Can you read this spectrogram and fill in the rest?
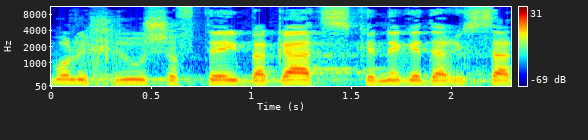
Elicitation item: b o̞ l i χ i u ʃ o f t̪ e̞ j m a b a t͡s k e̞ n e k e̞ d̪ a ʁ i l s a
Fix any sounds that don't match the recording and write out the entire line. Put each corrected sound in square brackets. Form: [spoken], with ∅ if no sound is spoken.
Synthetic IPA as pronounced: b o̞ l i χ i u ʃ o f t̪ e̞ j [b] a [ɡ] a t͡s k e̞ n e [ɡ] e̞ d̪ a ʁ i [∅] s a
